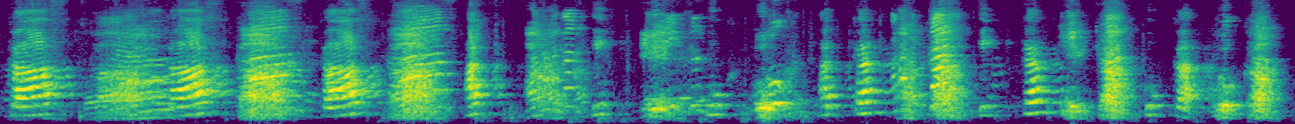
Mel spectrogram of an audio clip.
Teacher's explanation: قاف میں یہ تالو کا نرم حصہ اور کاف میں تالو کا سخت حصہ ادا ہوتا ہے.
